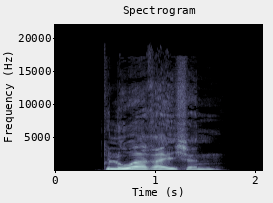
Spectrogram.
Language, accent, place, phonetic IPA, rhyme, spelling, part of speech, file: German, Germany, Berlin, [ˈɡloːɐ̯ˌʁaɪ̯çn̩], -oːɐ̯ʁaɪ̯çn̩, glorreichen, adjective, De-glorreichen.ogg
- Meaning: inflection of glorreich: 1. strong genitive masculine/neuter singular 2. weak/mixed genitive/dative all-gender singular 3. strong/weak/mixed accusative masculine singular 4. strong dative plural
